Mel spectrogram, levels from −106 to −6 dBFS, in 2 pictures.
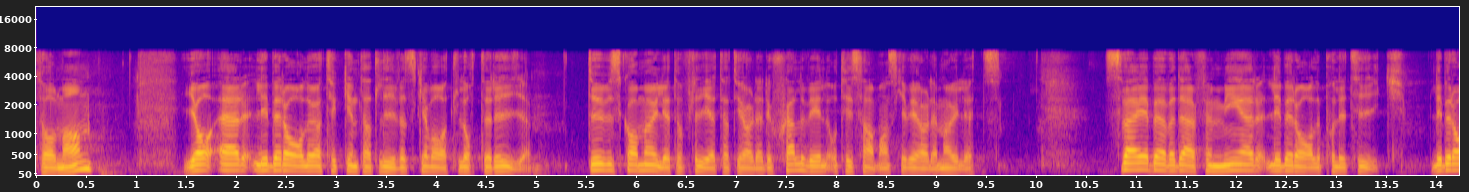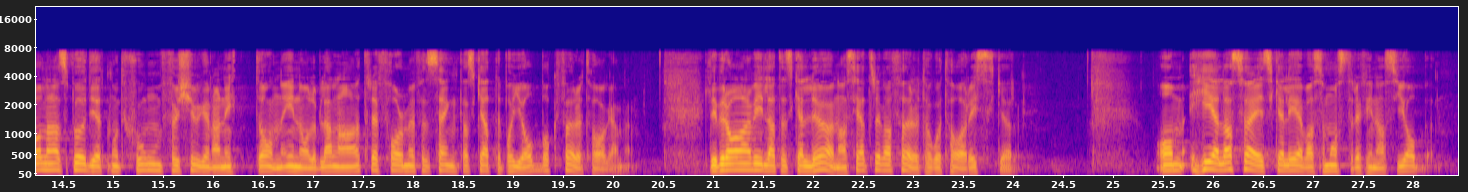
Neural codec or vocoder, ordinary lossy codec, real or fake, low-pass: none; none; real; 7.2 kHz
